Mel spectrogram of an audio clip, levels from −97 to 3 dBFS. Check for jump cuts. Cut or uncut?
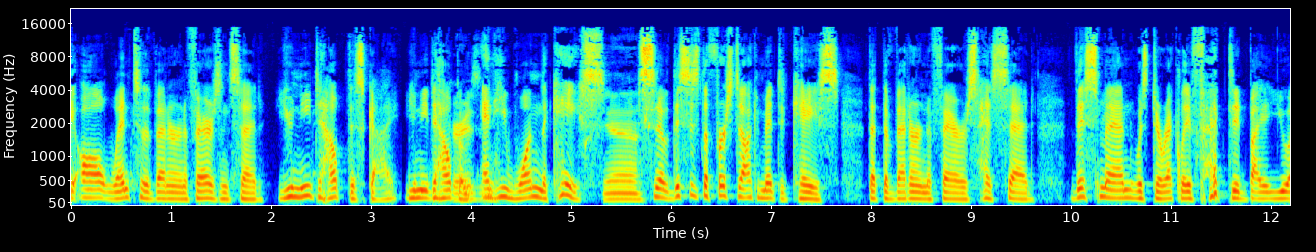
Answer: cut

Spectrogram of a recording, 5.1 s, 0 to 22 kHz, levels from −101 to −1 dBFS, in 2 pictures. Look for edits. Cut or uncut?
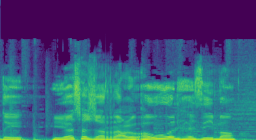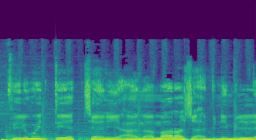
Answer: uncut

